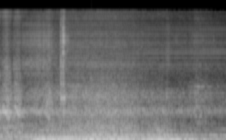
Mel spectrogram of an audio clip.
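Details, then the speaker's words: Wood gas truck with blower running and valve shut: the engine catches, runs roughly for a moment, then fades and dies within seconds, the same every time; it starts but won't stay running. Owner suspects an air leak. "It's almost always exactly the same. Starts up and then it dies."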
